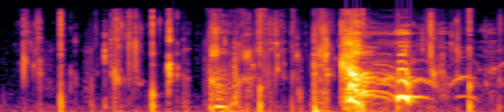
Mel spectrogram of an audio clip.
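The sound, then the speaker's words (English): Loud, crunchy chewing, a rapid series of sharp, uneven crunches with wet mouth noises, growing thicker and heavier toward the end, with no voices. “Like a horse eating a carrot.”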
